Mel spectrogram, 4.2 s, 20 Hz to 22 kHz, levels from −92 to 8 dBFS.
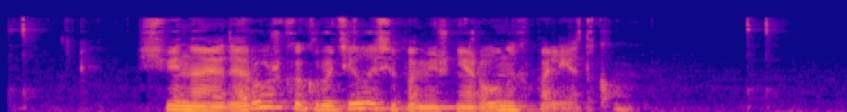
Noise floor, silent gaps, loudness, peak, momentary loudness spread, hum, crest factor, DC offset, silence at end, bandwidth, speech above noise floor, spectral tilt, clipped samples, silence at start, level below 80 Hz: -55 dBFS; none; -20 LUFS; -4 dBFS; 21 LU; none; 18 dB; under 0.1%; 1.1 s; 11.5 kHz; 35 dB; -5.5 dB/octave; under 0.1%; 0.7 s; -54 dBFS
